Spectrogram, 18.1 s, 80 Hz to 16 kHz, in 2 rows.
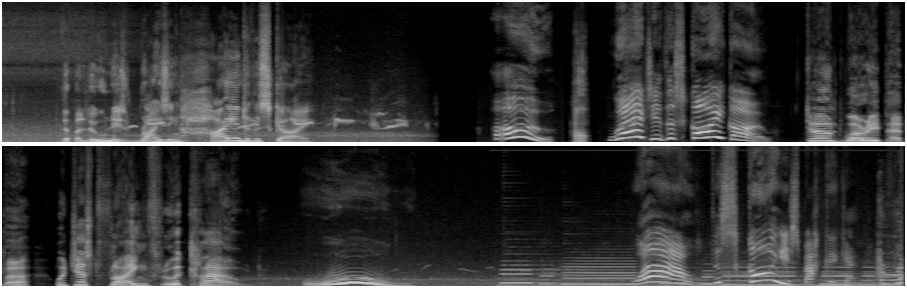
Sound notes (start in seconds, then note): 5.7 oinks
